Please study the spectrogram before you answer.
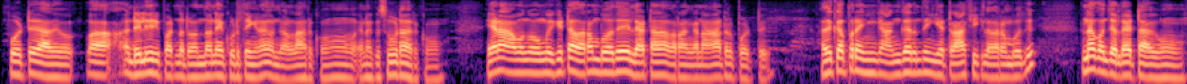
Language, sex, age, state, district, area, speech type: Tamil, male, 18-30, Tamil Nadu, Madurai, urban, spontaneous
